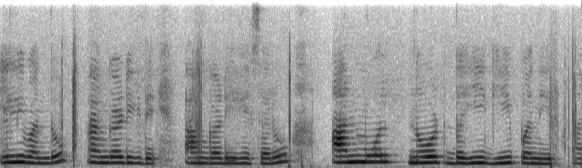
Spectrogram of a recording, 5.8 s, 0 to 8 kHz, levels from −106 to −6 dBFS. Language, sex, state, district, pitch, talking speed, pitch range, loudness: Kannada, female, Karnataka, Bidar, 270 Hz, 125 wpm, 245-285 Hz, -19 LUFS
